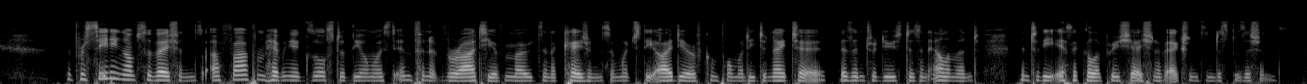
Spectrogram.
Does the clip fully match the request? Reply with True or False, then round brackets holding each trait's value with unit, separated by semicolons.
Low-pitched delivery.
False (180 Hz)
